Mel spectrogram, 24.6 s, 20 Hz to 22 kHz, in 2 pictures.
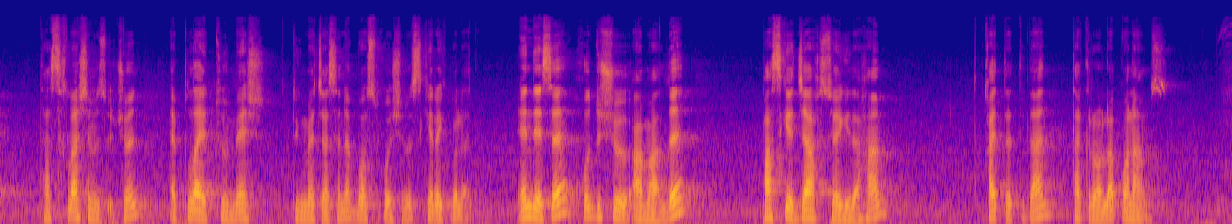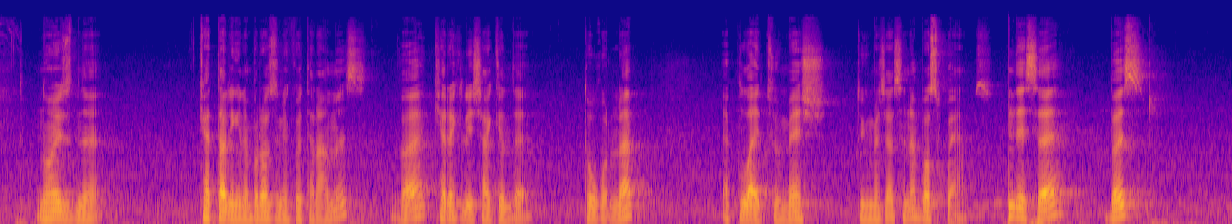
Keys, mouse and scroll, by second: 1.0 alt+right click, 3.1 alt+click, 3.7 alt+right click, 5.4 alt+right click, 6.5-10.9 alt+drag, 10.9-19.4 alt+drag, 20.3 alt+right click, 21.1 alt+right click, 23.8 click.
